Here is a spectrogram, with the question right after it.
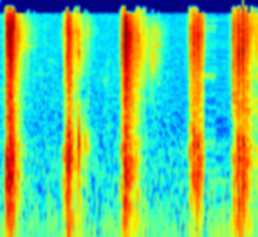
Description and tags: Gravel Crunches
Pressing foot into loose gravel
